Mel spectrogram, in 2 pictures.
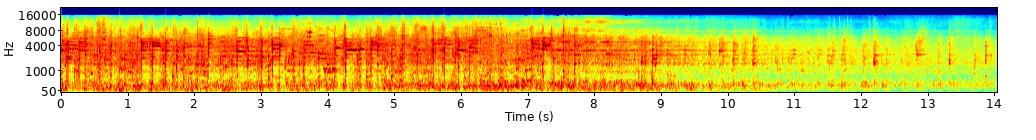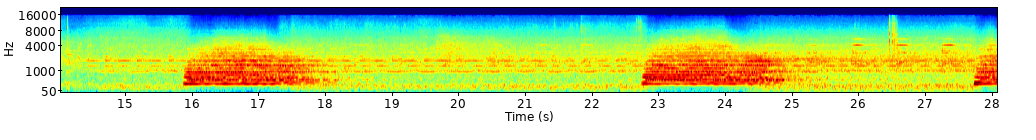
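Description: Loaded coal hopper cars rolling past with wheels clacking over the rail joints, the noise fading as the end of the train goes by. Then a diesel locomotive's horn sounds two long blasts, about 16 and 23 seconds in, and a third begins near the end.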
